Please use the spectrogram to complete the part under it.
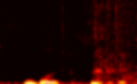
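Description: A knife slices softly through a mushroom stem.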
